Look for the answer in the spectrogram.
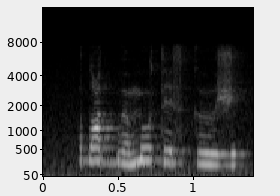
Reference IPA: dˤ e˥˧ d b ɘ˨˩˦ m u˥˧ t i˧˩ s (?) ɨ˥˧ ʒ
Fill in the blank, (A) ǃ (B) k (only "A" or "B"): B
